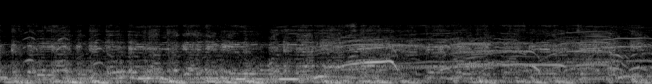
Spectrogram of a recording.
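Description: Loud music with a heavy, repeating beat, with a crowd's shouting voices rising and falling over it.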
